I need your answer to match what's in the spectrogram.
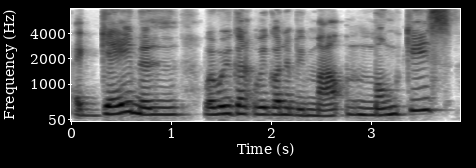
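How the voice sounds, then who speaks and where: Speaking on the low side, a little slowly and with a dark tone, a middle-aged Norwegian woman hosts a casual home livestream near a terrace. She chats and reads out viewer comments, laughing frequently and restarting words.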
